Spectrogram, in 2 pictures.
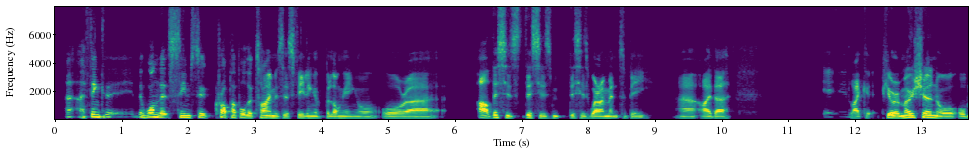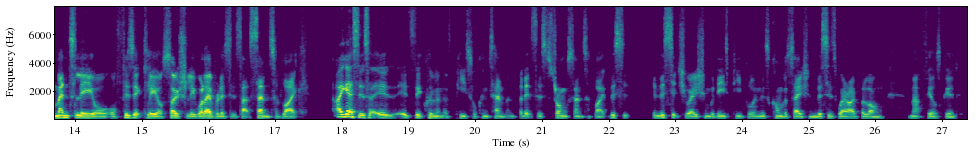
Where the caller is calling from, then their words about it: West Dorset, South West England, United Kingdom; I'm calling in from, uh, West Dorset, in the West Country of the British Isles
